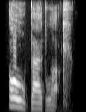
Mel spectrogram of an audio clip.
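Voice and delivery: put-on grave, solemn, sympathetic tone. Retelling what Missus Tom said after the slime incident, imitating her grave condolence tone.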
